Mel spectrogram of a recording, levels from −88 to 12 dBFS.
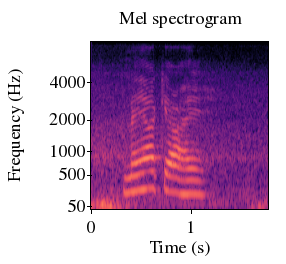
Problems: constant background noise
